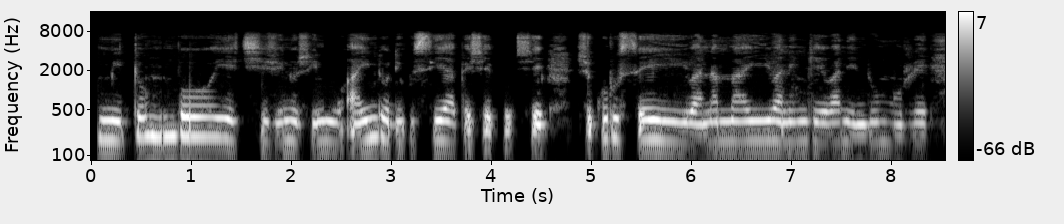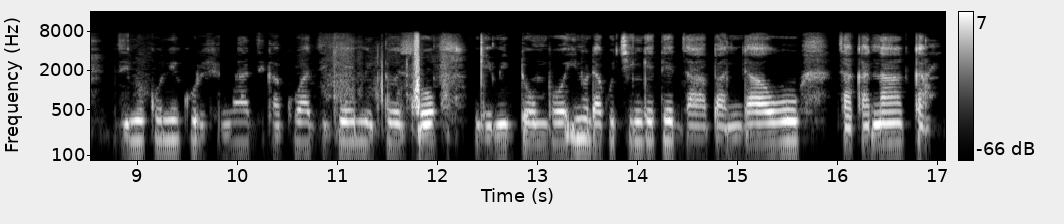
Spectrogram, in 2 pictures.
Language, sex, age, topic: Ndau, female, 36-49, health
